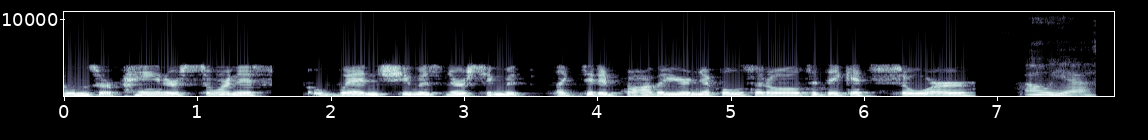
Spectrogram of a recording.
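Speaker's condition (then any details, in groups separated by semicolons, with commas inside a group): No condition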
